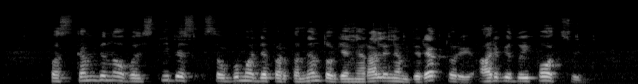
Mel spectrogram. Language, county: Lithuanian, Vilnius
